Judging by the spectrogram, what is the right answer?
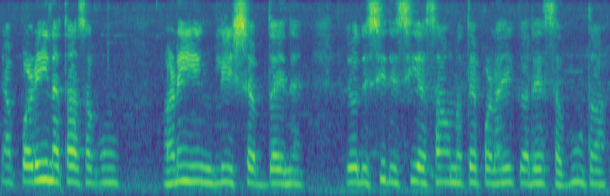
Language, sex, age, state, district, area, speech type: Sindhi, female, 60+, Gujarat, Surat, urban, spontaneous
